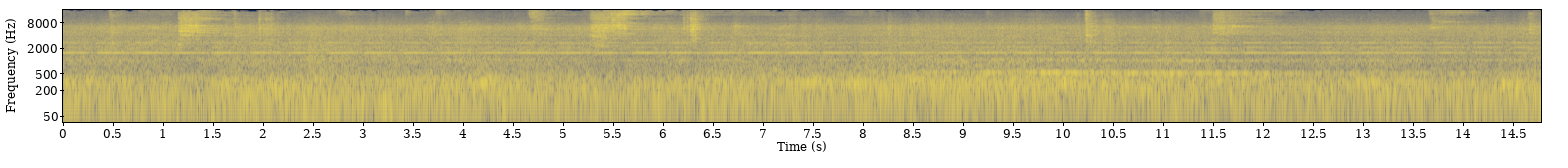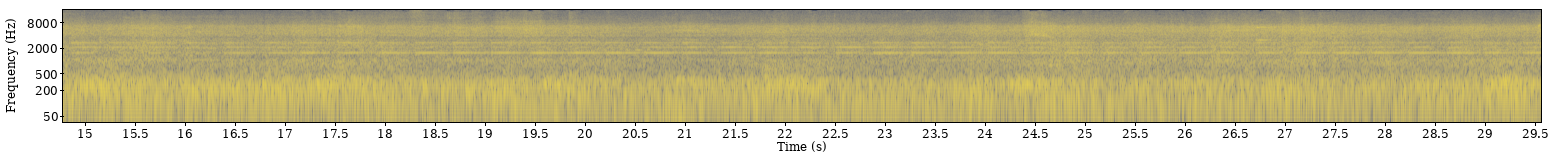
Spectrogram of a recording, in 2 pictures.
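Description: Freight train of autorack cars rolling steadily past, with wheel rumble and occasional sharp clacks from the wheels and couplers. A steady high-pitched tone rings over it throughout.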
